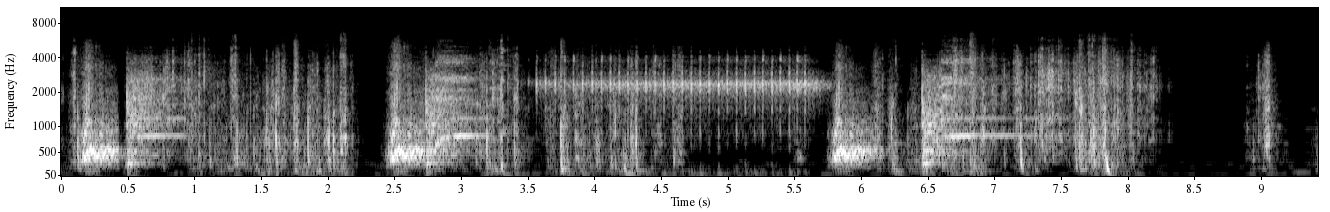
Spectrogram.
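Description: Three forceful impacts of an arrow striking its target land a few seconds apart, each a sharp crack followed by a brief twanging ring. A steady high whine sustains between the second and third hits, with no talking.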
